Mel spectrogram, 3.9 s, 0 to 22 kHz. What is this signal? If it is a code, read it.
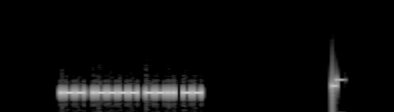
Morse code, heard as a keyed tone, about 42 wpm, 700 Hz. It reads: W1ZM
